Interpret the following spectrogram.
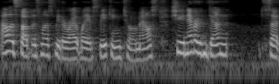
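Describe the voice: Someone is doing plain reading aloud. The passage is just read through.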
